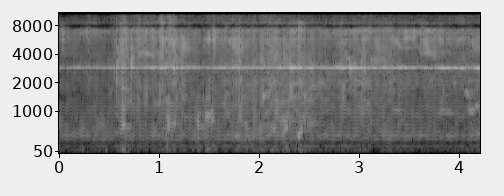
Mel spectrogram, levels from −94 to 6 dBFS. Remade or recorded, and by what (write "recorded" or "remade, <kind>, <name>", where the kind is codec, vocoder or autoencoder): remade, vocoder, BigVGAN v2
